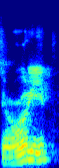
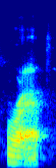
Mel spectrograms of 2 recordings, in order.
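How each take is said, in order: First: It is pronounced as the present-tense form. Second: It is pronounced as the past-tense form. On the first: The action happens now. "read in the present is just pronounced as read" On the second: The action already happened. "and in the past, it's read"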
